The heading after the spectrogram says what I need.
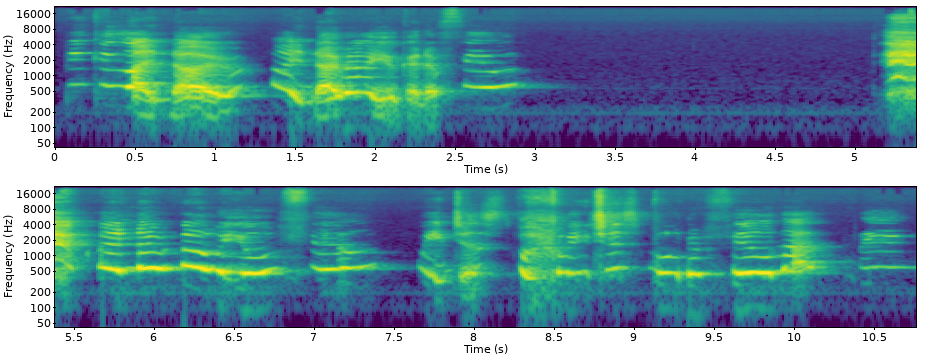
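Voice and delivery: high, breaking voice, sobbing through the words; crying. Real, not acted. Crying to her viewers about the feeling they share. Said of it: "it's making me feel emotional".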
